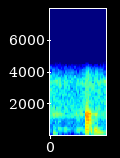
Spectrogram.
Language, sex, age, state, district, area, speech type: Kannada, female, 60+, Karnataka, Gadag, rural, conversation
